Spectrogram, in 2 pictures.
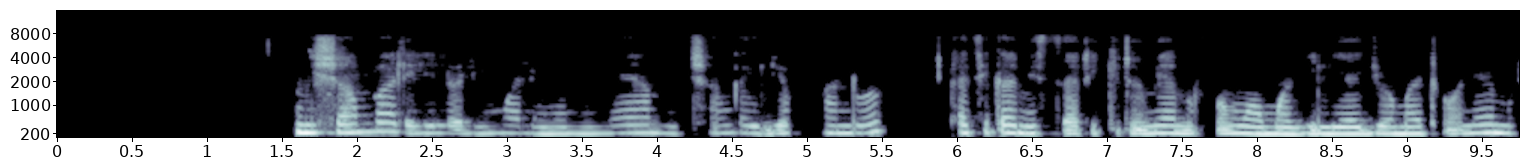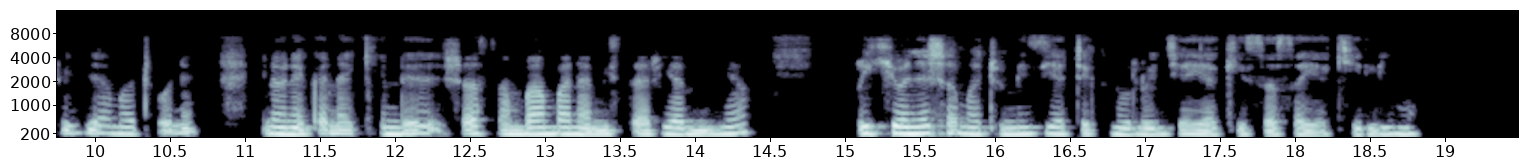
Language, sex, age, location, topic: Swahili, female, 25-35, Nairobi, agriculture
